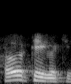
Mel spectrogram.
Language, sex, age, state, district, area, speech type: Odia, male, 45-60, Odisha, Sambalpur, rural, conversation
